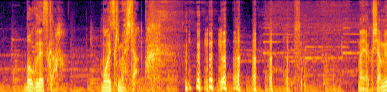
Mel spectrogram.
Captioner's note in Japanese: 笑い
